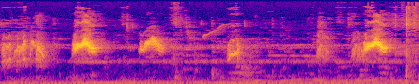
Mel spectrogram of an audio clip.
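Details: Fighting red-whiskered bulbuls give separate harsh, slurred notes, about five in a few seconds, each a short rasp with a few quieter chirps between them.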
